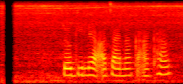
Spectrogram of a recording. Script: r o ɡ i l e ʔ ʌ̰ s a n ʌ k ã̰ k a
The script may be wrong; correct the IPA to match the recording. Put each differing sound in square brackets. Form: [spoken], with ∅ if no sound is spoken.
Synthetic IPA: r o ɡ i l e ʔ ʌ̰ [t͡s] a n ʌ k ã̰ [kʰ] a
